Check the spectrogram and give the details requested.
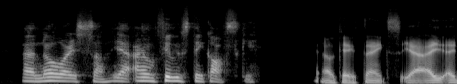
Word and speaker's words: Filip Stojkovski: I don't know if you want to say it one more time so our listeners can hear their proper pronunciation. No worries. So, yeah, I'm Philosski.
